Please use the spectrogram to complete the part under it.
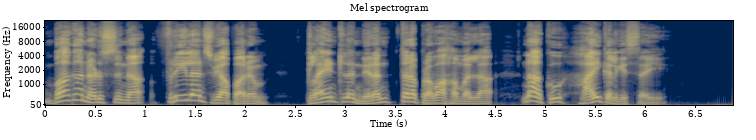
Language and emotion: Telugu, happy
